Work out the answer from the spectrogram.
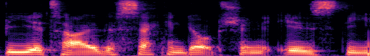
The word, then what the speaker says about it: billietiae: BA from Belgium so I'm assuming that's pronounced with a French accent which means that B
